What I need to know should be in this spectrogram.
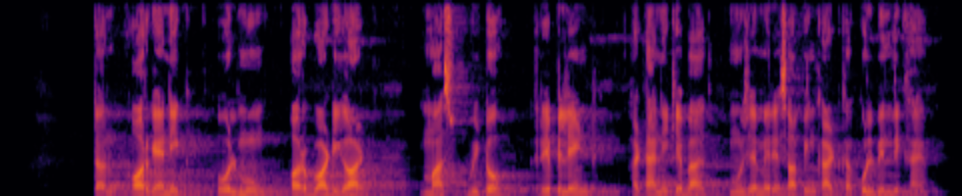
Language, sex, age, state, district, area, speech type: Hindi, male, 18-30, Uttar Pradesh, Varanasi, rural, read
